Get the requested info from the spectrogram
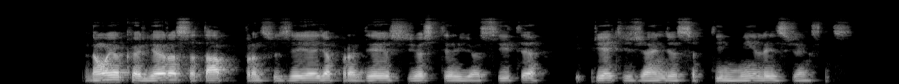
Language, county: Lithuanian, Alytus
